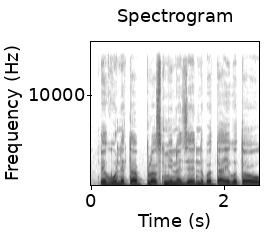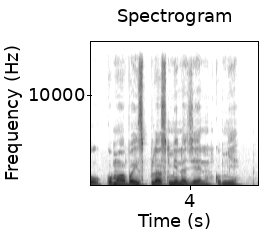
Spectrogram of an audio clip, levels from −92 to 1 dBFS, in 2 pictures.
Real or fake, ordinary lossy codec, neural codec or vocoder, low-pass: fake; none; vocoder, 44.1 kHz, 128 mel bands every 512 samples, BigVGAN v2; 14.4 kHz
